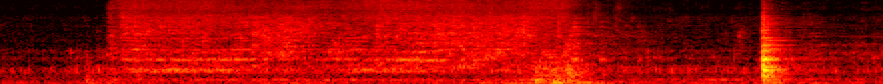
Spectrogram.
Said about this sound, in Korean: 팍팍 끓습니다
